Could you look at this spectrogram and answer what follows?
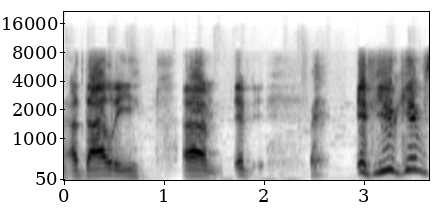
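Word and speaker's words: Adalı: Time out Khan because before you give Sarah Dali the the Adal the I don't want to be the American pronunciation. Adali.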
